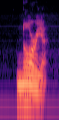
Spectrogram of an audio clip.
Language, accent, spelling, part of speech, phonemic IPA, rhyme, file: English, US, noria, noun, /ˈnɔɹ.i.ə/, -ɔːɹiə, En-us-noria.ogg
- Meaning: 1. A treadwheel with attached buckets, used to raise and deposit water 2. Any mechanism using buckets to raise water to an aqueduct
